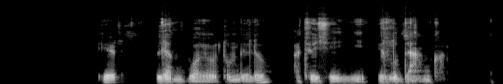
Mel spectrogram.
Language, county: Lithuanian, Vilnius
